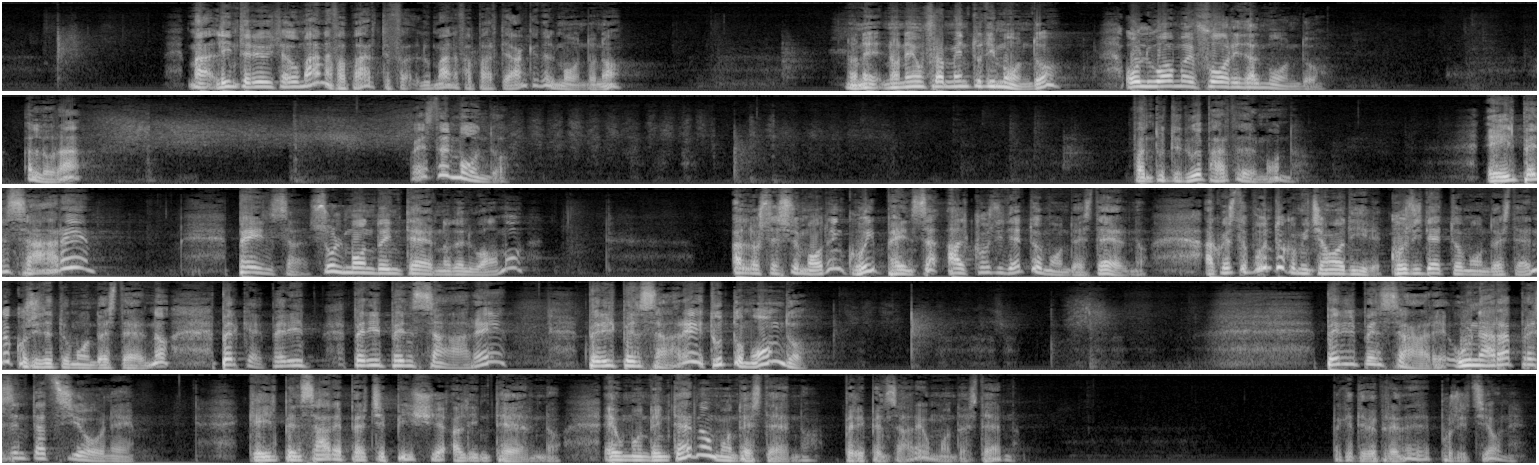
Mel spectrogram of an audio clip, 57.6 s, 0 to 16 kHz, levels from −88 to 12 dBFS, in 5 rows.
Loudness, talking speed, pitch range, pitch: -13 LUFS, 115 wpm, 145-215 Hz, 185 Hz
